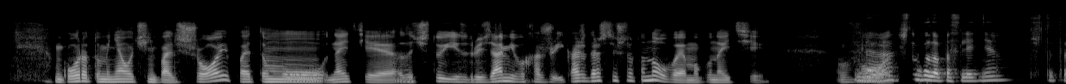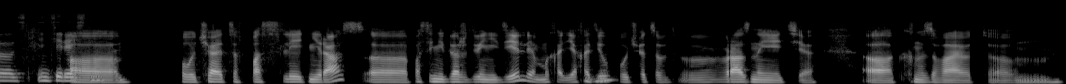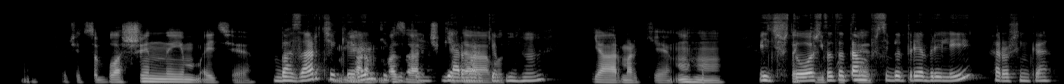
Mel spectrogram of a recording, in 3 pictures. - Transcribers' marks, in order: tapping
- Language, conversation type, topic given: Russian, unstructured, Как ты считаешь, что делает город хорошим для жизни?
